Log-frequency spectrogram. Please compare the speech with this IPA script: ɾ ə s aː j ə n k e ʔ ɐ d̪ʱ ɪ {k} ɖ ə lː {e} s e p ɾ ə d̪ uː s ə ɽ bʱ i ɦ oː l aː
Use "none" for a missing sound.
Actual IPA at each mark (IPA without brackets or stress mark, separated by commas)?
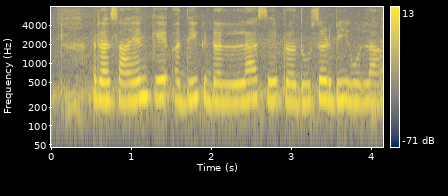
k, a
